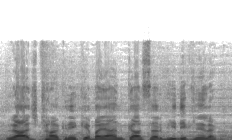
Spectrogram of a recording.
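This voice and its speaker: A man's voice: high voice, moderate pace, darkish tone, faint music behind. A man reading scripted news narration as a reporter, with a dramatic, emphatic delivery.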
